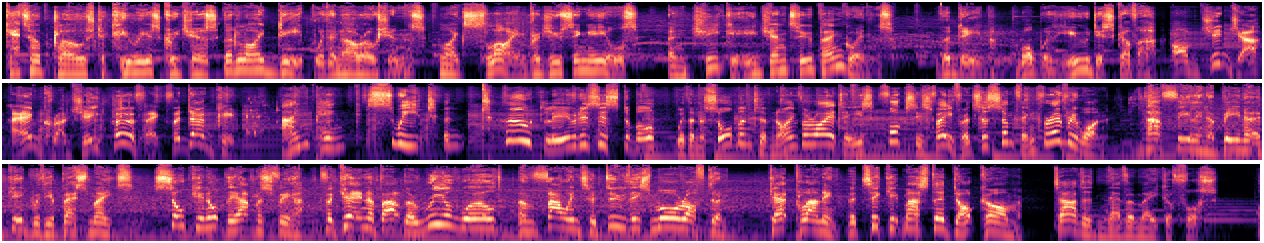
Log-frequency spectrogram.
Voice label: Commercial Showreel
